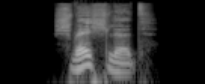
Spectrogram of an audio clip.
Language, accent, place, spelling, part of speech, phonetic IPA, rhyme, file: German, Germany, Berlin, schwächlet, verb, [ˈʃvɛçlət], -ɛçlət, De-schwächlet.ogg
- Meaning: second-person plural subjunctive I of schwächeln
